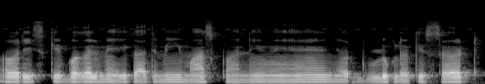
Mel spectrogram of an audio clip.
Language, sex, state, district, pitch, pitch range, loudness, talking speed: Hindi, male, Jharkhand, Ranchi, 105 Hz, 105-110 Hz, -17 LUFS, 185 wpm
